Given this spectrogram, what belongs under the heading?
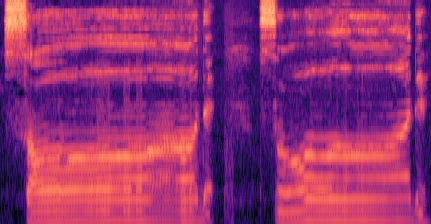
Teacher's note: সদ সদ সাধারণ সিনের মত পাতলা করে কিন্তু হবে না মনে রাখবেন সাধারণ সিনের মত পাতলা করে কিন্তু হবে না বুক থেকে আওয়াজ এনে মোটা করে বলতে হবে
